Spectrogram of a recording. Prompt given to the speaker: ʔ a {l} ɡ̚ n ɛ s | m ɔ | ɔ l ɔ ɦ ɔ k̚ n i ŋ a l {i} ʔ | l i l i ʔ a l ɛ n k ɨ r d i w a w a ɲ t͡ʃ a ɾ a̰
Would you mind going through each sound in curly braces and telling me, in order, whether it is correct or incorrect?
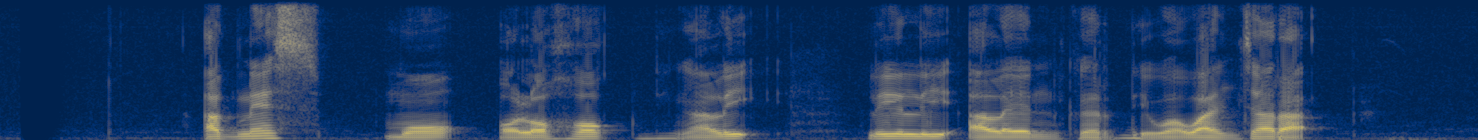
incorrect: none, correct

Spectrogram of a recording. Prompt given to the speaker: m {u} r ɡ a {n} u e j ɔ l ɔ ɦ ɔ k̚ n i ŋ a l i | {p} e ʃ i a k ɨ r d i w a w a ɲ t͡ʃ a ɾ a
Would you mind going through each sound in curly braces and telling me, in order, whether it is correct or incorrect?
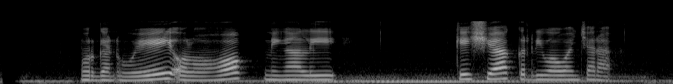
incorrect: ɔ, correct, incorrect: k

